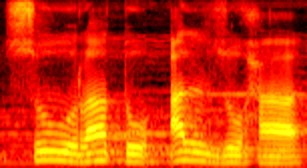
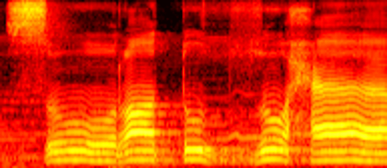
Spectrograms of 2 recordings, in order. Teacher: سورہ کی تا کو آگے ضاد مشدد کے ساتھ ملائیں گے اور پڑھیں گے سورۃ الضحیٰ مکیہ، بسم اللہ الرحمن الرحیم۔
